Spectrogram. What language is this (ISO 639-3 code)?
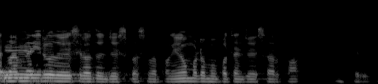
tam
